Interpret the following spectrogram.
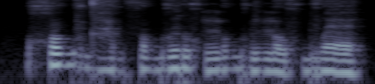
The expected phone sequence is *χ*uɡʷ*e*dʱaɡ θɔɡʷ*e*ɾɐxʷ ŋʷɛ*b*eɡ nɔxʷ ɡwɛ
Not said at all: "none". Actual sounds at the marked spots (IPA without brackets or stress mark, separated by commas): χ, ɨ, i, ɡʷ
